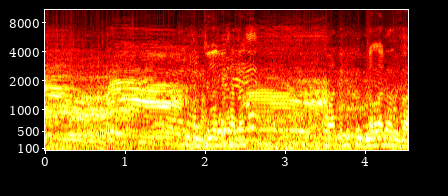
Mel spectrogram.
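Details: Sahiwal bull bought at a cattle market by a farmer from Magura, Bangladesh, on 22 August 2024: a long, low, drawn-out moo with rich stacked harmonics, set against men's voices haggling loudly nearby.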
